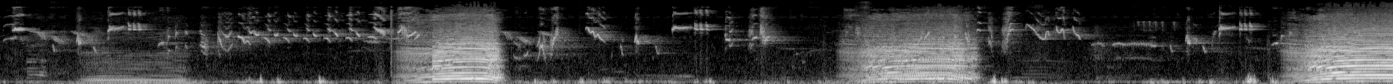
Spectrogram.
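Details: Cattle herd with mother cows and calves heading home to the farm barn after grazing in a rice field; four sustained moos about every four seconds, some deep, some louder and brassy, with chirping birds between them.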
